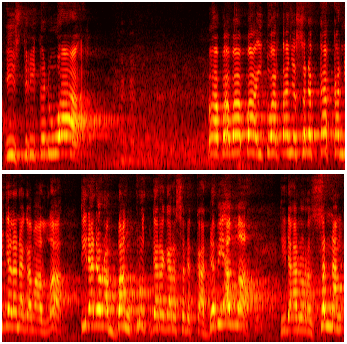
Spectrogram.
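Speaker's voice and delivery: high, loud, driving sermon; fiery preaching. Real, not acted. Preacher urges the congregation to give charity, fiery and loud. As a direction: preach it with full force.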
